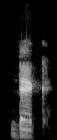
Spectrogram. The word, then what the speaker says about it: Deque: Array D क्यू in Java is a class that implements DQ interface, pronounced as DEC, which stands for double-ended queue.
